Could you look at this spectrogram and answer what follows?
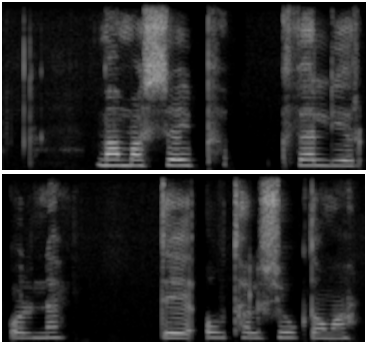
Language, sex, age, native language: Icelandic, female, 13, Thai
